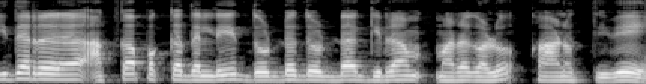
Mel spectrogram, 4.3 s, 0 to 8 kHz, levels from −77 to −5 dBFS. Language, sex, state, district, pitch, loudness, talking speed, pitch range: Kannada, female, Karnataka, Bangalore, 160 Hz, -15 LUFS, 95 wpm, 150-180 Hz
